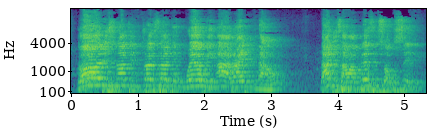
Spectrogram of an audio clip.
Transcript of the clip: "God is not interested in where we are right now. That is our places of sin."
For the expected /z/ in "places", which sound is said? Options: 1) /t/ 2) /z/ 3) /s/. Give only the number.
3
